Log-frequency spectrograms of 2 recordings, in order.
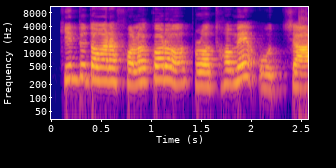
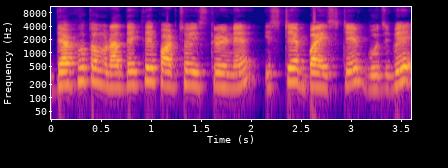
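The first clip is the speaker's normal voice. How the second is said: usual speaking voice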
